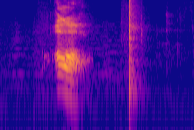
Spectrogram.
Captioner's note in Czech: povzdechne si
